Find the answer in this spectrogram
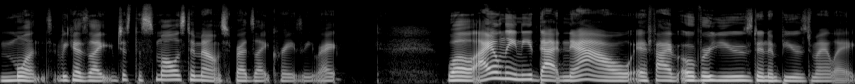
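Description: With an American accent, a woman talks at a moderate pace in a normal speaking voice of medium pitch, her intonation fairly even. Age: 30s. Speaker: CBD shop owner. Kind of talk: casual interview chat.

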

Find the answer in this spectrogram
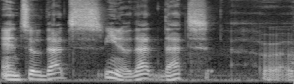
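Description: Here a man speaks at a fairly slow pace and a medium pitch. His pitch variation is ordinary. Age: 30s. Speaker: podcast co-host. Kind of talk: casual chat. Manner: halting.

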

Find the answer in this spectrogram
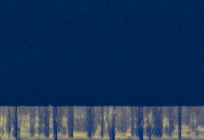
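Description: The speaker talks with an American accent. The pace is very fast, with ordinary pitch variation. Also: man. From US South. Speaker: toy company marketing manager. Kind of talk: casual interview. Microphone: recorded over phone app, poor quality.

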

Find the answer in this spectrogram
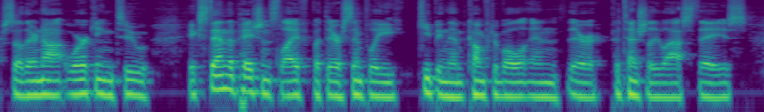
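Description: In a very clean recording with a silent background, a man with a normal speaking voice and an American accent talks at a moderate pace, a fairly low pitch, and fairly even intonation. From Massachusetts. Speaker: podcast host, medical student. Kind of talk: interview.

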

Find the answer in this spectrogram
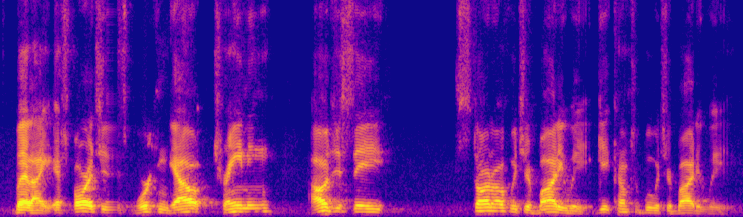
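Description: A man with an American accent uses a normal speaking voice, ordinary pitch variation and a moderate pace. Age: 20s. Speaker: fitness trainer and college student. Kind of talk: casual chat.

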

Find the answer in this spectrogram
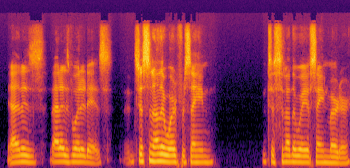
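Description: A man talks at a fairly quick pace with a fairly high pitch and a dark, mellow tone. His intonation is monotone and flat, and the recording is very clean with a silent background. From Dominican Republic. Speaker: podcast host. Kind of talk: casual discussion.

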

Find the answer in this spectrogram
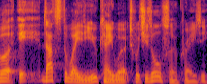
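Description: A man with an English accent is heard in a very clean recording with a silent background. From England. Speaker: golf equipment marketer and YouTuber, former pro golfer. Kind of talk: casual interview chat. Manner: animated.

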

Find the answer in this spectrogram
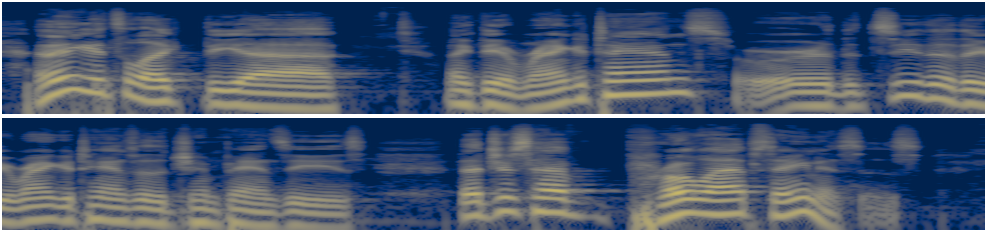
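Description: A man's medium-pitched voice with a slight Baltimore accent, very wide pitch swings and a fairly quick pace. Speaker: podcast host. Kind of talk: casual chat. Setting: studio.

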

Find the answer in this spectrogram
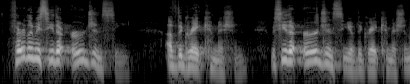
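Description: A man speaks with vocal fry and very wide pitch swings on a very clean recording with a silent background. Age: 40s. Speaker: pastor. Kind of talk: sermon.

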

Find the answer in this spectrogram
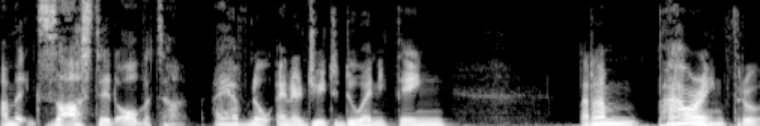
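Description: A man with an Arabic accent at a moderate pace and lively intonation, in a very clean recording over a silent background. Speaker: podcast host, stand-up comedian. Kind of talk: casual chat.

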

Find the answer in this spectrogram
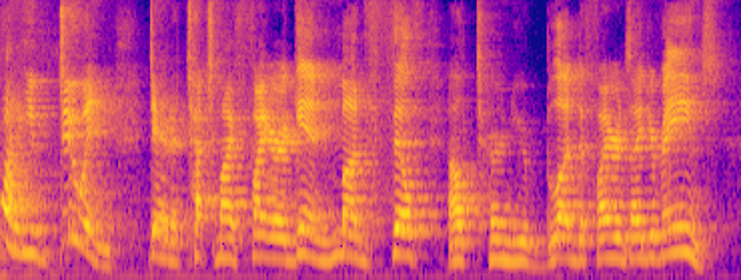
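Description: A put-on character voice speaks at a fairly slow pace and a middle pitch. A slight echo surrounds it. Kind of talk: harsh, different from her earlier sweet tone. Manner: loud and terrible, threatening.

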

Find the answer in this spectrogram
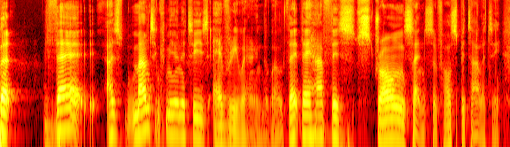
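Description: A man's fairly low, dark and mellow voice in a north Welsh accent, fairly slow, with very wide pitch swings and big swings in loudness. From north Wales. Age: 50s. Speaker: photographer. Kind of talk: interview.

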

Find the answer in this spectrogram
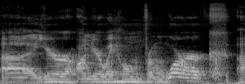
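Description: A man's medium-pitched voice comes through noticeable background noise. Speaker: tech entrepreneur. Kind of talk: casual chat. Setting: studio.

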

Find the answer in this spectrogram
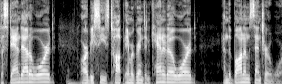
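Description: A man talks fairly quickly in an unremarkable speaking voice with ordinary pitch variation, captured on a very clean recording against a silent background. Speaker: podcast host. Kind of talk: interview.

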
